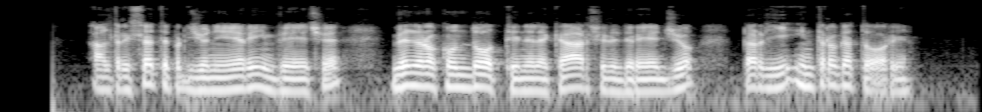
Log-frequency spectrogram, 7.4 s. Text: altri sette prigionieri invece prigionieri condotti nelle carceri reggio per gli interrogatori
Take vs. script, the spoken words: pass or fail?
fail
